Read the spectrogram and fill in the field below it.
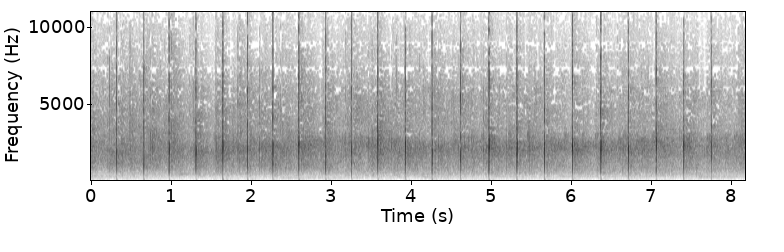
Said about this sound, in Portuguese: E dê um aplauso a esse rei que temos maravilhoso.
